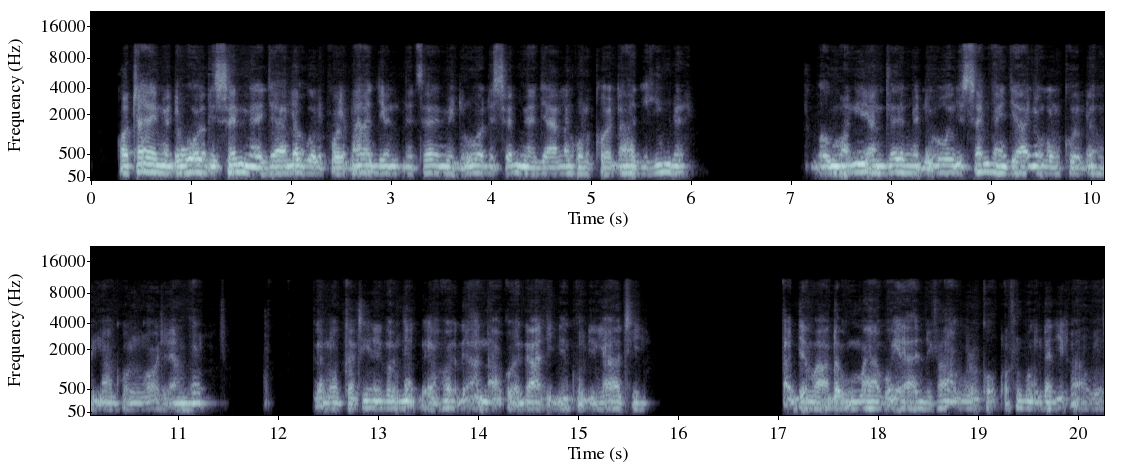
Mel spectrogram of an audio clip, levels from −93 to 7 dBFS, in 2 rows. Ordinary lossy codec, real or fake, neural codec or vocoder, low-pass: AAC, 64 kbps; fake; codec, 24 kHz, 1.5 kbps, HILCodec; 10.8 kHz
